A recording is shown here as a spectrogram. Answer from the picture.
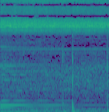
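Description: A steady, high-pitched chorus of insects trilling, with a faint soft tick about one and a half seconds in.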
